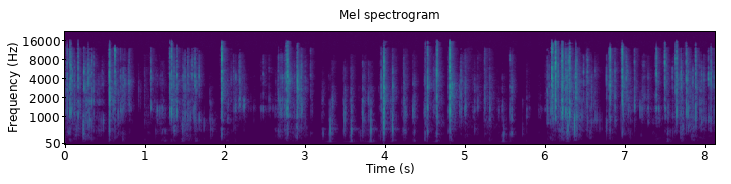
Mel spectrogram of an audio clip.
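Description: A small, hollow, dark plastic calculator is held in both hands above a table while its keys are tapped and pressed rapidly with fingertips and short nails. The result is quiet, dry bursts of crisp, bright plastic clicks that stop with almost no ring, separated by brief pauses.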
